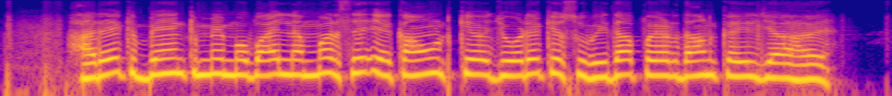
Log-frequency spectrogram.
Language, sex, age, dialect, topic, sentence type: Magahi, female, 18-24, Southern, banking, statement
